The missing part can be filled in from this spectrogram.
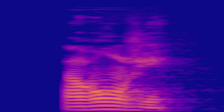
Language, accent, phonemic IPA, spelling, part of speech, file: French, France, /a.ʁɑ̃.ʒe/, arrangé, adjective / verb, LL-Q150 (fra)-arrangé.wav
- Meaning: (adjective) organized, neat; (verb) past participle of arranger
